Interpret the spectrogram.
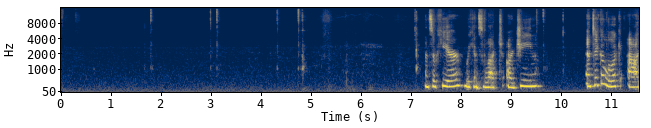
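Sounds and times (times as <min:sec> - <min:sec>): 
computer mouse clicks and keyboard typing: 0:01.6 - 0:02.0, 0:03.0 - 0:03.3, 0:04.3 - 0:05.0, 0:09.4 - 0:10.2
speech: 0:07.4 - 0:09.7, 0:10.5 - 0:11.5.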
